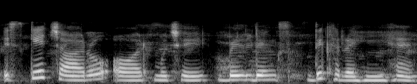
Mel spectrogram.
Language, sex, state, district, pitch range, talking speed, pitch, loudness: Hindi, female, Madhya Pradesh, Katni, 190-215 Hz, 115 wpm, 200 Hz, -14 LUFS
